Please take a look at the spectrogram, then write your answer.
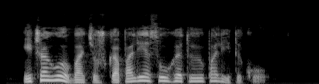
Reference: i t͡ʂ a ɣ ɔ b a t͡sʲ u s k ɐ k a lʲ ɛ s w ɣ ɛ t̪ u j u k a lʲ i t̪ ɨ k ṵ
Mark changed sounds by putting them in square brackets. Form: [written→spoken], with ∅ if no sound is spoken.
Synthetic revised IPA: i t͡ʂ a ɣ ɔ b a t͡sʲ u [s→ʂ] k ɐ [k→p] a lʲ ɛ s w ɣ ɛ t̪ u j u [k→p] a lʲ i t̪ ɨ k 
